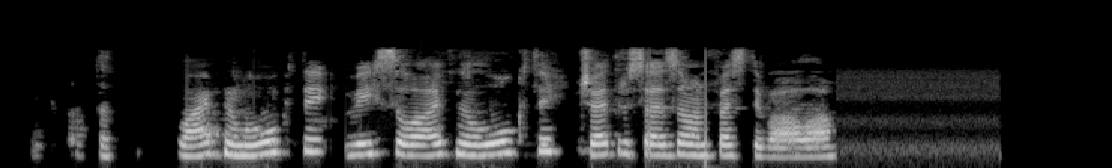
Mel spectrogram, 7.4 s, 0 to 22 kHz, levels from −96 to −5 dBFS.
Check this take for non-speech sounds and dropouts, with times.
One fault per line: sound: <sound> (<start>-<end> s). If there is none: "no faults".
no faults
